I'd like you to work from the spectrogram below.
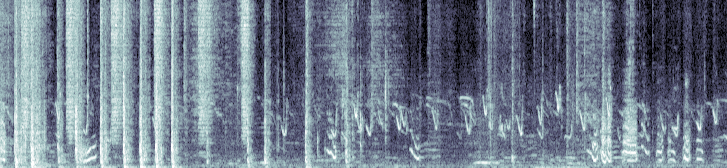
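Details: Grey francolin (teetar) chicks from Pakistan: several rapid loud clicks or taps at first, then many small high curved peeps overlapping from multiple chicks.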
